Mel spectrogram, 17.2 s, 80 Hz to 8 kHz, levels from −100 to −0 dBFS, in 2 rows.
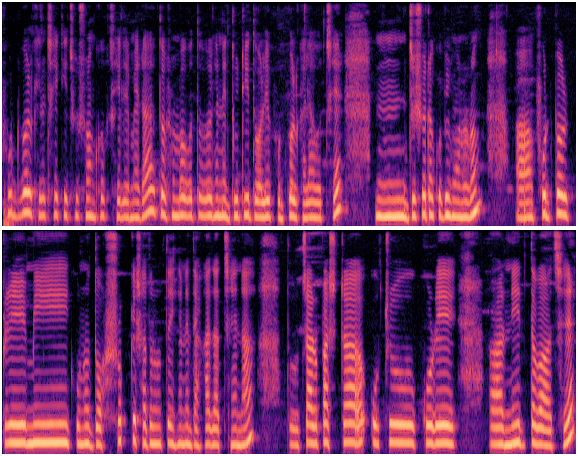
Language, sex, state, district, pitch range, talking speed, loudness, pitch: Bengali, female, West Bengal, Jalpaiguri, 215-235 Hz, 130 wpm, -18 LUFS, 225 Hz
